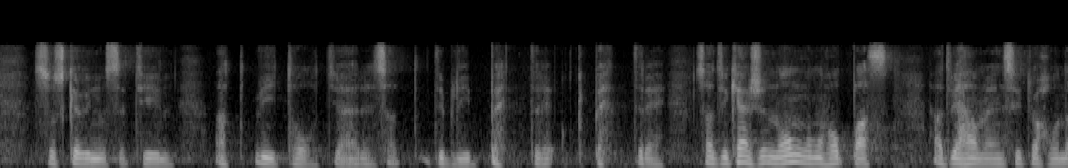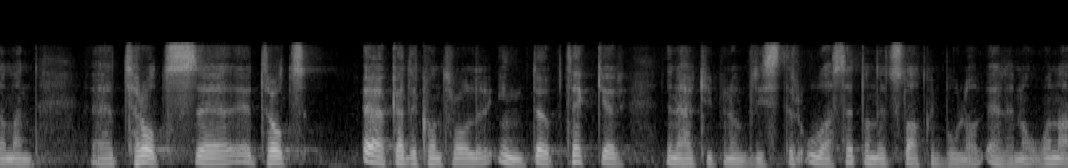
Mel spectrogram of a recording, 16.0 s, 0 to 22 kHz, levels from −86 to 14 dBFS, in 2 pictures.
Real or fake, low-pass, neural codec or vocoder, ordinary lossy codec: fake; 7.2 kHz; codec, 16 kHz in and 24 kHz out, 1 kbps, XY-Tokenizer; none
